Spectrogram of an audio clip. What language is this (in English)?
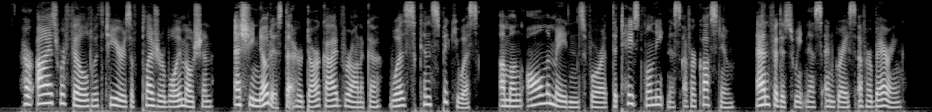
English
